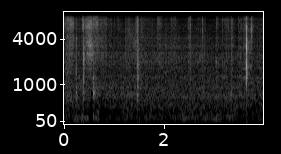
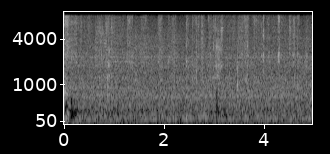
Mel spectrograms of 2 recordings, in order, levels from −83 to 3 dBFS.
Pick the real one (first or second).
second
